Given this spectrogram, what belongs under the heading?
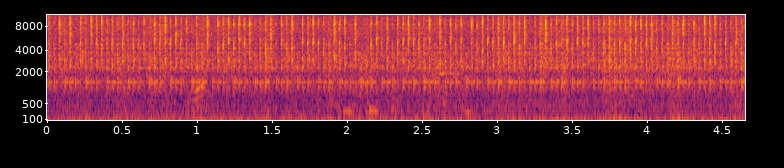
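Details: Toyota Revo diesel idling: loose, uneven metallic rattle about twice a second over the clatter, seemingly from the front upper engine; mechanic suspects the timing chain, unconfirmed until disassembly.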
